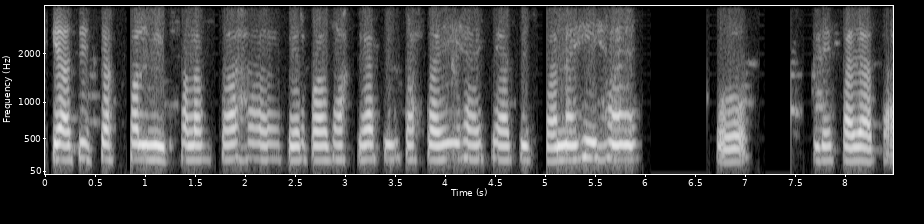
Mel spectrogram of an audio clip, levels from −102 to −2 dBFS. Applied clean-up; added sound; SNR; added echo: none; none; none; none.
